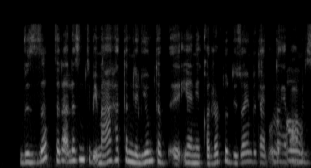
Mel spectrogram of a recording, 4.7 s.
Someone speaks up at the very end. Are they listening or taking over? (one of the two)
taking over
